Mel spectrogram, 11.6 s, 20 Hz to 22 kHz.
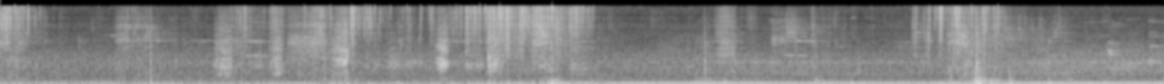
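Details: Olde English Bulldogge male named Ramy, 104 pounds, kept with a 75-pound female in heat but not yet receptive; bursts of breathy panting and snuffling with faint whimpers, over a steady low hum.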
